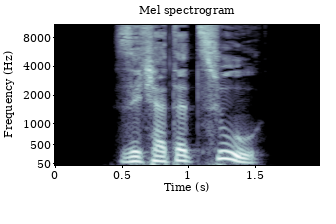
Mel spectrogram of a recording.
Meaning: inflection of zusichern: 1. first/third-person singular preterite 2. first/third-person singular subjunctive II
- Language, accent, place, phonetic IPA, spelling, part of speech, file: German, Germany, Berlin, [ˌzɪçɐtə ˈt͡suː], sicherte zu, verb, De-sicherte zu.ogg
